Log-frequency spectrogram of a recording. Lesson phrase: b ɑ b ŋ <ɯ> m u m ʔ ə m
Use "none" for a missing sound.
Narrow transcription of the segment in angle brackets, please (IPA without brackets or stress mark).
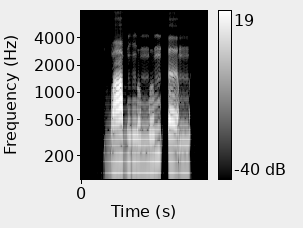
u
